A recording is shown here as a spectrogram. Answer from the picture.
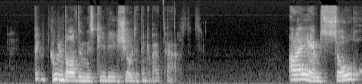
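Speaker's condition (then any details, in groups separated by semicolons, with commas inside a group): ALS; progressive, onset leg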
